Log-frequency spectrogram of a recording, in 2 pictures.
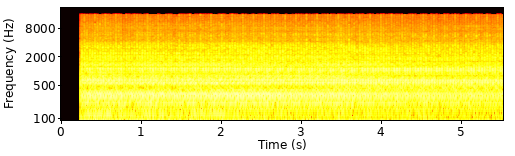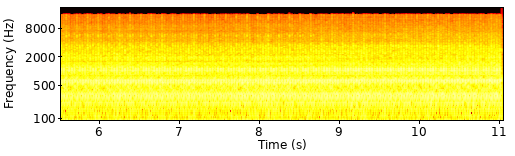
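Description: Volkswagen-group car engine idling steadily with its timing belt cover off, the recently replaced timing belt running on its pulleys; the owner says the belt seems to work fine. The sound cuts in sharply just after the start, a steady hum with several even whining tones over it.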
